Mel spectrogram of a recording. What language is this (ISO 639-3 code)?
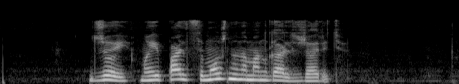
rus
